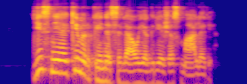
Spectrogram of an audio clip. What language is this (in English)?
Lithuanian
